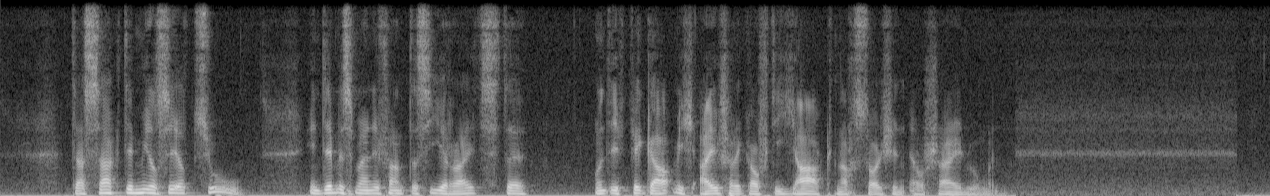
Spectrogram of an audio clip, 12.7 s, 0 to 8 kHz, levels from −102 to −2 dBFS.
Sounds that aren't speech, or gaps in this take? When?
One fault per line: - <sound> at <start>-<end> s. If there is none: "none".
none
